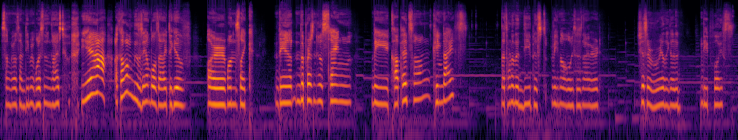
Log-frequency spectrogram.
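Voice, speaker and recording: A woman with a small, squeaky, girlish voice, chatting casually and earnestly to viewers on a livestream. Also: fairly even intonation, moderate pace, a little mellow, faint music behind. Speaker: streamer and VTuber, voice actor.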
